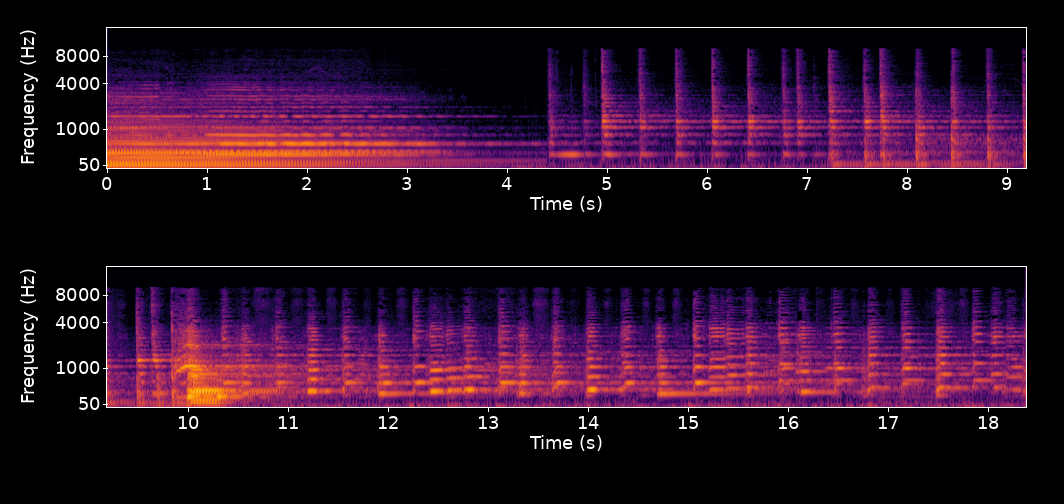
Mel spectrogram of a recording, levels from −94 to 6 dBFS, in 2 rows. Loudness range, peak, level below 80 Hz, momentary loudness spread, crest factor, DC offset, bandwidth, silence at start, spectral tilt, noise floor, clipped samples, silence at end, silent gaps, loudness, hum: 16 LU; -2 dBFS; -38 dBFS; 17 LU; 24 dB; under 0.1%; 10 kHz; 0 s; -7.5 dB/octave; -55 dBFS; under 0.1%; 0 s; none; -26 LUFS; none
